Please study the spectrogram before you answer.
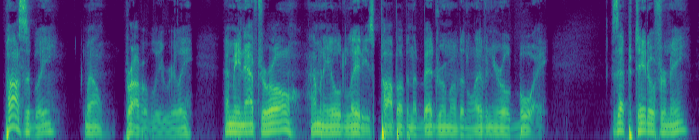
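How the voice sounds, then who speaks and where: A man playing a weary, wry monster fighter, narrating an audio drama in the first person with a husky voice. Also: sits low, animated, brisk, mellow, no room sound, clean studio sound. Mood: dry, matter-of-fact.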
